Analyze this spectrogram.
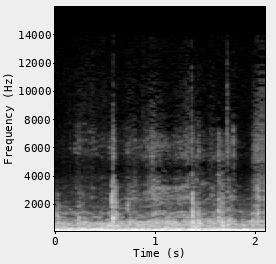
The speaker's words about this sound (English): Is that a drill truck? It is a drill truck. How's a drill truck going? It's not our drill truck.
